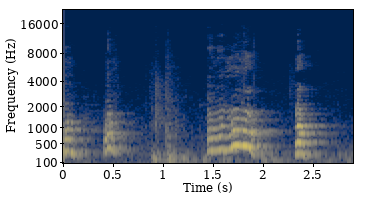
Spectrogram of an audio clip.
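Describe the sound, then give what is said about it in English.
A dog barks a few times in short, mid-pitched bursts. One bark stretches into a longer, whining yelp, and no other sound accompanies them. “Oh, he's barking.”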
